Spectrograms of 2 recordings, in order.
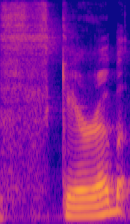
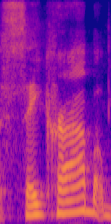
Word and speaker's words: scarab: Very Egyptian looking because we have the scarab. As a kid, I used to think that was called a sacrab, but I believe it's pronounced scarab.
